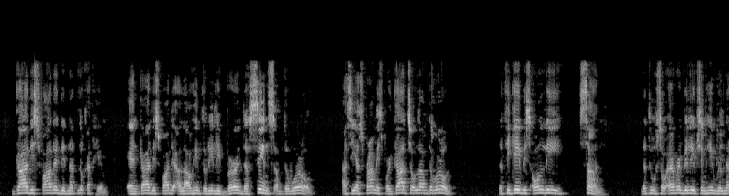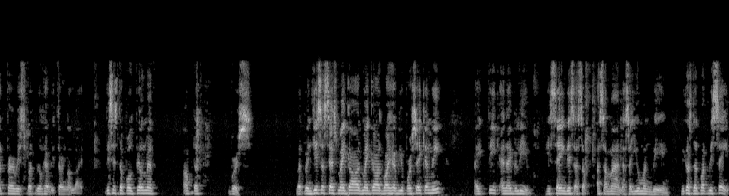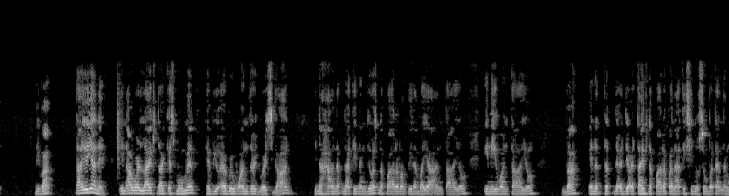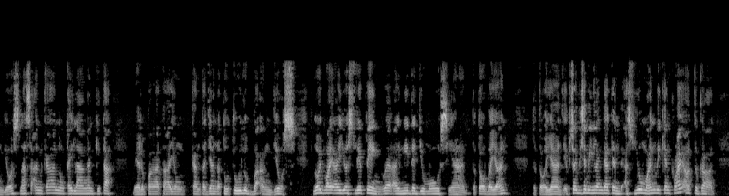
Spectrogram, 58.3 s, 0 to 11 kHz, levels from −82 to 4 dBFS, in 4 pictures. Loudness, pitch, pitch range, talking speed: -21 LUFS, 155 Hz, 140-170 Hz, 180 wpm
